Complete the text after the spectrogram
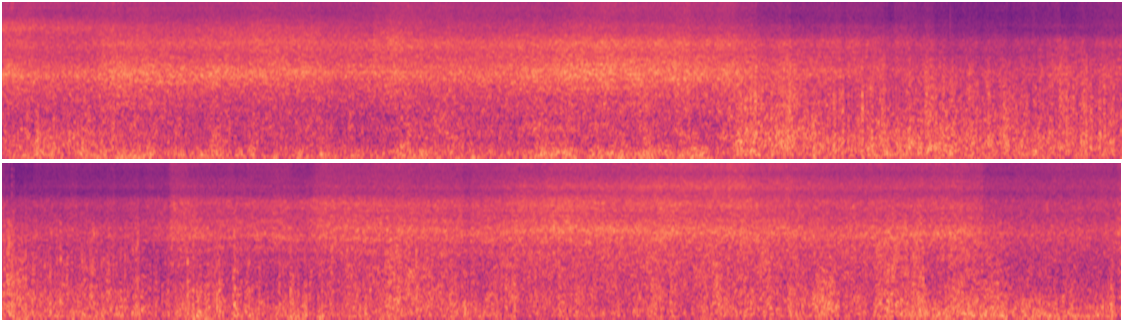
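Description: Wind blows hard across the open air.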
